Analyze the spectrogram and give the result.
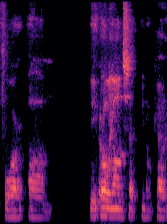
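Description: A man's dark, mellow tone, somewhat breathy, at a fairly slow pace. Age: 70s. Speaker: Alzheimer's caregiver and military veteran. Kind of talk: interview testimony. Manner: halting.

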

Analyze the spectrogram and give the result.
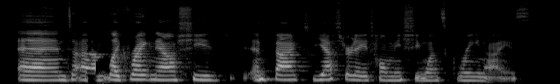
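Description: Her voice is a normal speaking voice, a woman at a medium pitch with an American accent. She talks at a fairly slow pace with fairly even intonation. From US military family, raised largely in Florida. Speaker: parent. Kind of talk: casual interview.

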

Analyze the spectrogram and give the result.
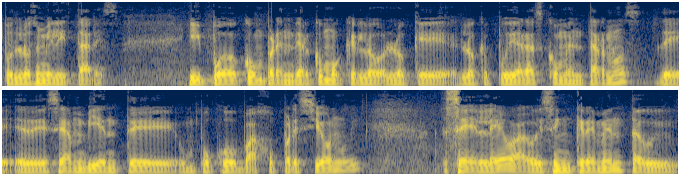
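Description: A normal speaking voice from a man, fairly low in pitch, with fairly even intonation at a fairly slow pace. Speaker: podcast host, civil engineer. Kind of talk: casual chat.

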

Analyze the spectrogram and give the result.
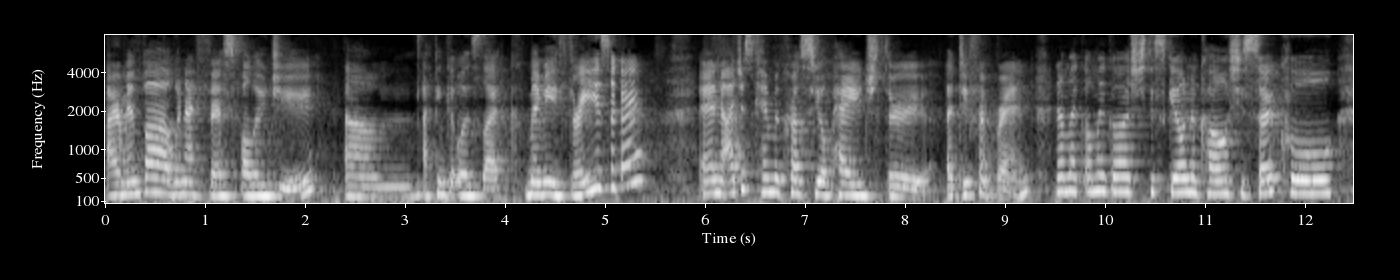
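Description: Over noticeable background noise, a woman with an Australian accent and fairly high pitch keeps her loudness very even. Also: ordinary pitch variation, moderate pace. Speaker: clothing line owner and designer. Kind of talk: casual interview.

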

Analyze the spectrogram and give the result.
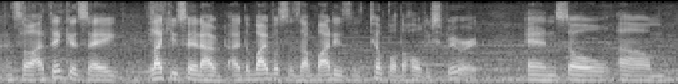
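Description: Speaking at a moderate pace with fairly even intonation and medium pitch, a man is heard over noticeable background noise and audible room echo. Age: 60s. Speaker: pastor. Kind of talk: interview.

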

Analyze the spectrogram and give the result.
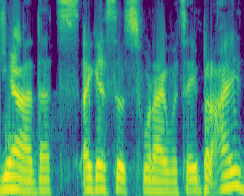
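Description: A plain, everyday voice, with fairly even intonation. The recording is very clean and the background silent. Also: woman. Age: 20s. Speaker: podcast co-host. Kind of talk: casual chat.

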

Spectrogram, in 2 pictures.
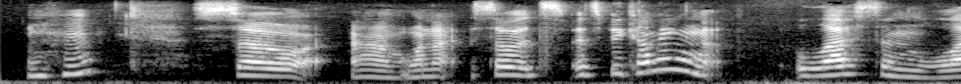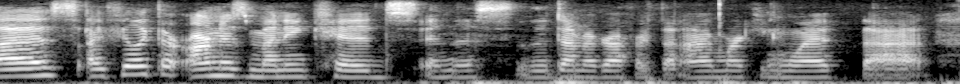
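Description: Noticeable background noise sits behind a woman with an American accent. Her fairly high voice moves at a moderate pace with ordinary pitch variation. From US Midwest (Dayton, Ohio). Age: 20s. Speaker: social worker. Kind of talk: casual interview. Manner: hesitant, many fillers.

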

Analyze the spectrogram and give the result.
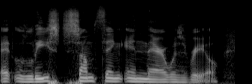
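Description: A man with an unremarkable speaking voice talks at a moderate pace and medium pitch with ordinary pitch variation, on a very clean recording with a silent background. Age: 20s. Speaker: podcast host. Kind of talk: casual chat.

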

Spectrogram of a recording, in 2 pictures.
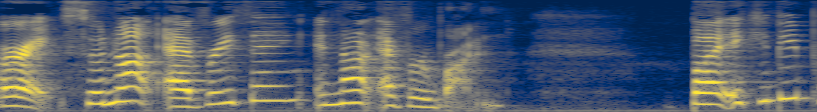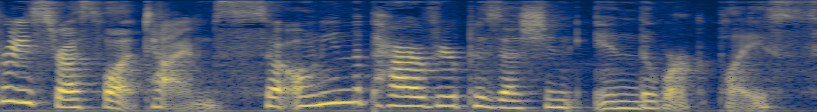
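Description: A woman speaks in a high pitch with a slight Midwestern accent at a fairly quick pace. Her tone is animated, with very wide pitch swings and big swings in loudness. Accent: slight Midwestern twang. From US Midwest. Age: 30s. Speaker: podcast host, health and lifestyle coach. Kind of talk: solo podcast monologue.

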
